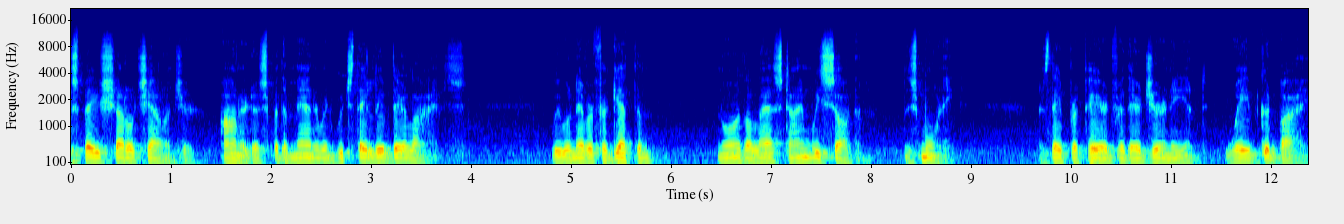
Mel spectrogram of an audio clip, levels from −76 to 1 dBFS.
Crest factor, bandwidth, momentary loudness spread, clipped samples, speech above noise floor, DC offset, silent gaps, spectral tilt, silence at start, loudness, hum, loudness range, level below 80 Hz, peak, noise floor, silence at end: 18 dB; 16.5 kHz; 17 LU; under 0.1%; 26 dB; under 0.1%; none; -6 dB/octave; 0 s; -28 LUFS; none; 2 LU; -54 dBFS; -10 dBFS; -53 dBFS; 0 s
